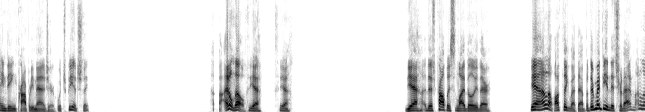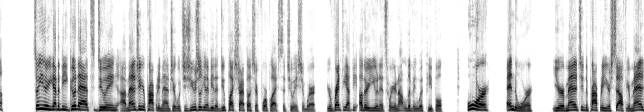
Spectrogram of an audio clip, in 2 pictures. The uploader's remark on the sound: This was a live class recorded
